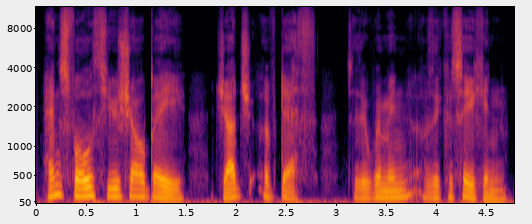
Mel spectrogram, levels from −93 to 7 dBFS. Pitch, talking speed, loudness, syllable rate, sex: 115 Hz, 165 wpm, -18 LUFS, 4.7 syllables/s, male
